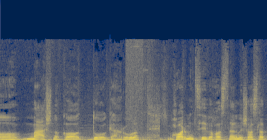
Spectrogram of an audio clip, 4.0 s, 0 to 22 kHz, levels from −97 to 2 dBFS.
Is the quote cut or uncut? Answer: cut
